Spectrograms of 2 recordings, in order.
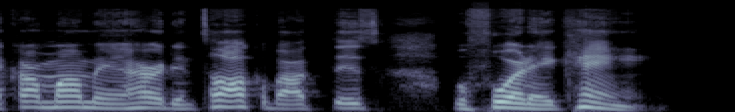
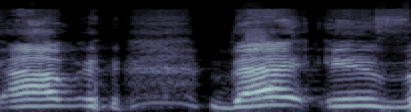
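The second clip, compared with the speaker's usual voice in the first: ordinary talk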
